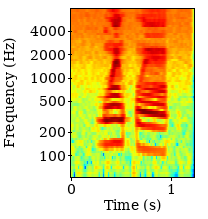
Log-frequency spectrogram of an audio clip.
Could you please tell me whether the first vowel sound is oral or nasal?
nasal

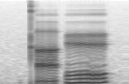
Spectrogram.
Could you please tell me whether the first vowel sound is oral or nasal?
oral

